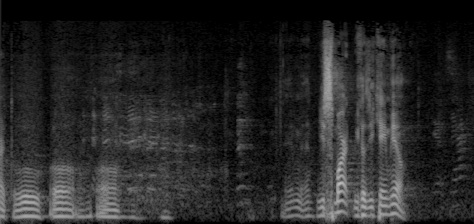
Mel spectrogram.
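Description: A man speaks calmly and clearly into a microphone, with pauses.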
